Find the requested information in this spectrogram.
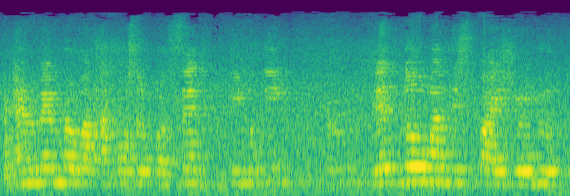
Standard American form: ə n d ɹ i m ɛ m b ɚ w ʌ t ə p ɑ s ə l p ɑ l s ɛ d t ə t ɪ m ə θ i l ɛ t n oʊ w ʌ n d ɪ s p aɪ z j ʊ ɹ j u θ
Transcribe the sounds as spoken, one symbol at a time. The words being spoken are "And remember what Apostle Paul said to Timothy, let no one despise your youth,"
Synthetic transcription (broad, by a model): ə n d ɹ i m ɛ m b ɚ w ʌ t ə f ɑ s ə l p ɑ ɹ s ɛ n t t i m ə t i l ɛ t n oʊ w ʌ n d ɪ s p aɪ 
